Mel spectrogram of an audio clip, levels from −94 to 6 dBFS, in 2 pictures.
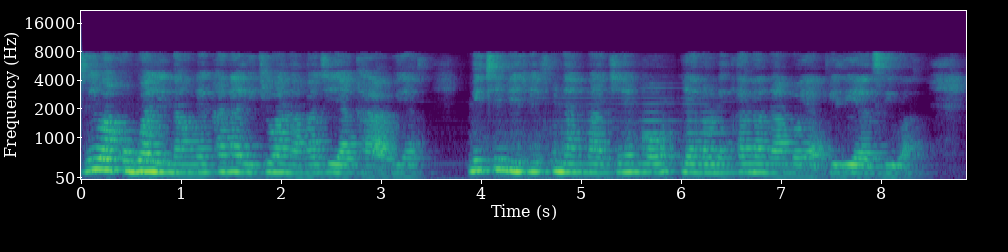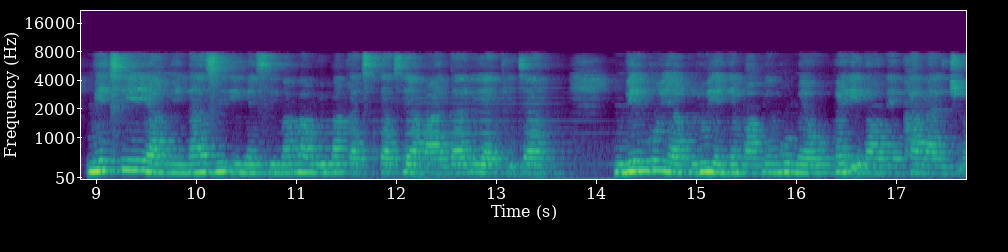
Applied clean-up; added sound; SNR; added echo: neural separator model SepFormer DNS4.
